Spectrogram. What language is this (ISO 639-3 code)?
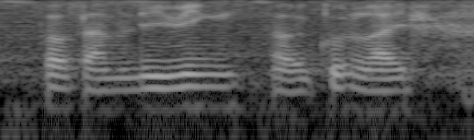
eng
